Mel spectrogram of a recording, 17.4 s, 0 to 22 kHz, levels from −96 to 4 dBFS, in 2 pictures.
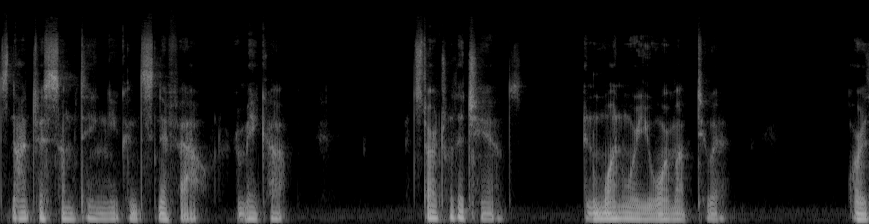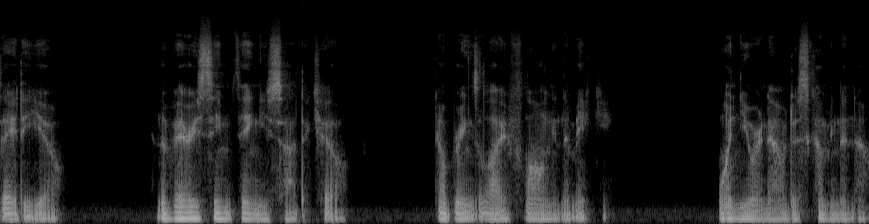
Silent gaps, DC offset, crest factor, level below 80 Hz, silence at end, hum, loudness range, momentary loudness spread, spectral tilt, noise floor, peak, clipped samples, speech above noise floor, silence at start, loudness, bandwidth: none; under 0.1%; 20 dB; -64 dBFS; 0 s; none; 4 LU; 14 LU; -5.5 dB/octave; -80 dBFS; -20 dBFS; under 0.1%; 42 dB; 0 s; -40 LUFS; 12 kHz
